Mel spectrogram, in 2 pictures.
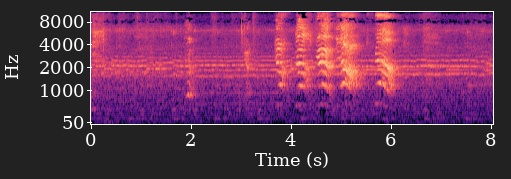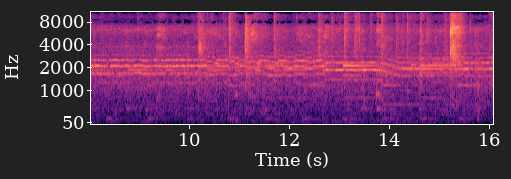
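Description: Music with an even beat and held tones, playing from a television in the room. Between about four and six seconds in, a run of loud, high vocal cries rises above it.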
